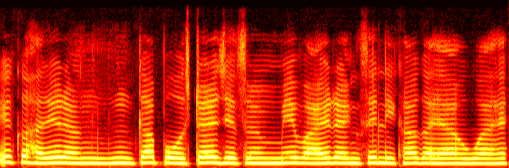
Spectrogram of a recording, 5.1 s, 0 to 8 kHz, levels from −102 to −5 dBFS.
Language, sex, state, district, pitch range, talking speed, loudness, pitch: Hindi, female, Chhattisgarh, Sukma, 240-255 Hz, 155 wpm, -12 LUFS, 245 Hz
